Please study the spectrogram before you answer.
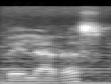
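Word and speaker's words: Belarus: पता नहीं उसको मैं बेलारस पढ़ूँ या बेलारूस पढ़ूँ, दोनों सही है, इंग्लिश के हिसाब से तो बेलारस ही होगा।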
